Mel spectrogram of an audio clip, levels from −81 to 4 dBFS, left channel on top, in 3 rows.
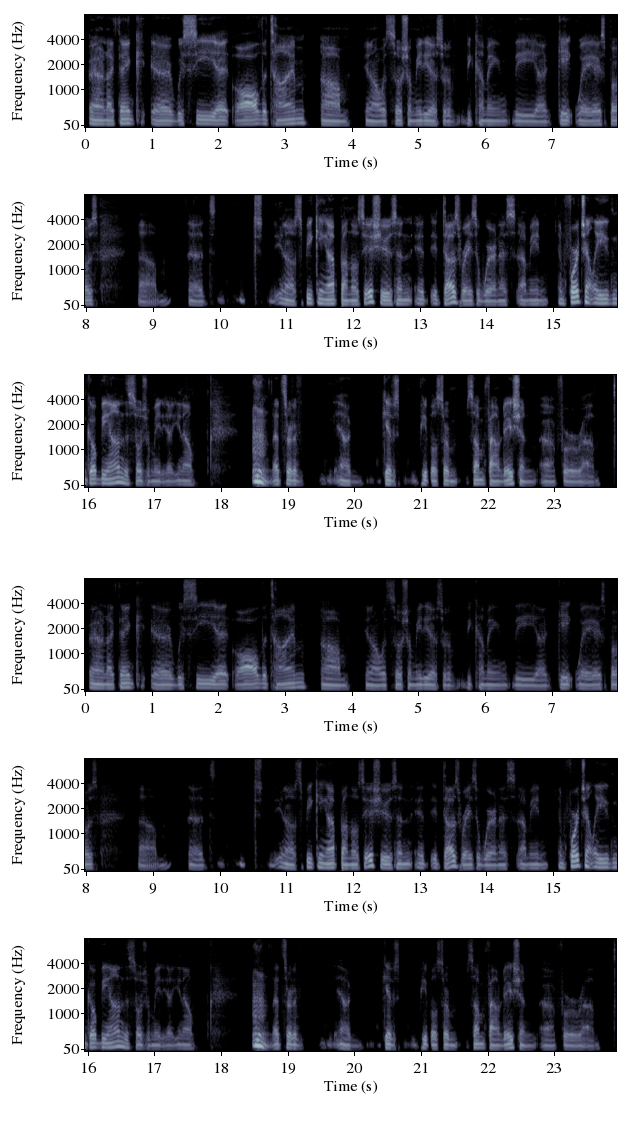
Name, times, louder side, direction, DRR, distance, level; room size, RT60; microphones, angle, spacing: voice 1, 0.1-8.5 8.8-9.3 9.5-18.2 18.5-19.2 19.6-20.1 20.4-23.7, left 4 dB, 75° left, 1.0 m, -35 dB
open air
head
